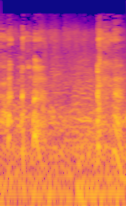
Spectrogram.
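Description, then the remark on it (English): A loud cough into an interviewer's microphone comes in two short clusters of sharp, raspy bursts, the first a quick run of three, then another pair after a brief pause. “But this time it's like a lot of fun just because I get to come out and do this and meet people and cough in your mic.”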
